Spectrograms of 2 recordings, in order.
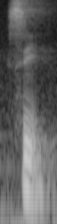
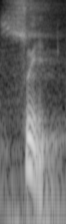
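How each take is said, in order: First: A thin, plain s with spread lips. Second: A thick s with rounded, slightly whistling lips. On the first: The speaker calls it wrong. "kalau nggak diucapkan dengan benar itu jadinya mirip si" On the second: The speaker calls it right. "agak memonyongkan mulut, kayak memecucukan mulut, ... mambu-mambu bersiulnya"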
